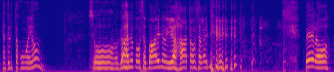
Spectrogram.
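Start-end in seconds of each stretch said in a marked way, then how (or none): 1.7-6.6 loud, laughing retelling. Real, not acted. Pastor laughing to the congregation about his anger, loud laughter. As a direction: laugh through the memory of the anger.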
